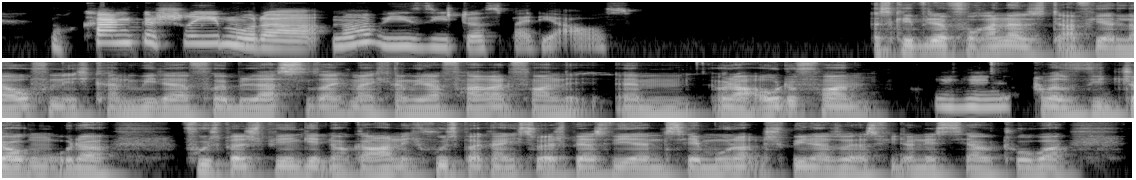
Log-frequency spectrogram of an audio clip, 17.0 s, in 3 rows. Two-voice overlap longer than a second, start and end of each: none

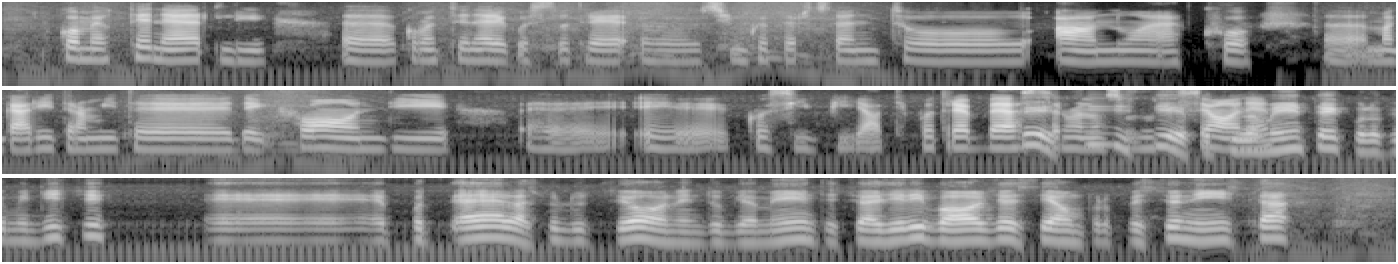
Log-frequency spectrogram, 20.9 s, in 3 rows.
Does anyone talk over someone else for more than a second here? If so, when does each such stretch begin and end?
12.1-13.3

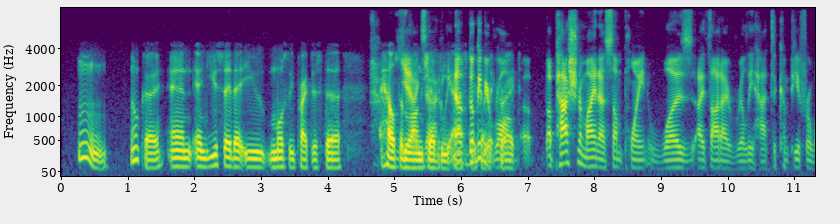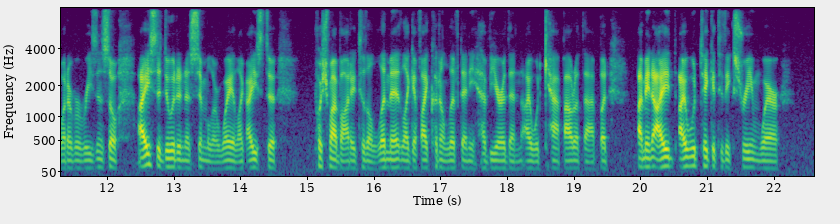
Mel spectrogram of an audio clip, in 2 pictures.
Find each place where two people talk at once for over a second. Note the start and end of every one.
5.0-6.8

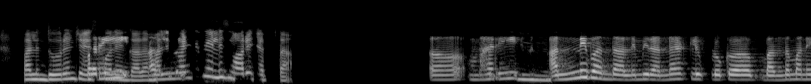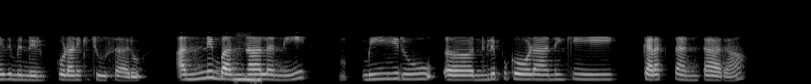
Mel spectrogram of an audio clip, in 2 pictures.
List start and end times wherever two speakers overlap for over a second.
none

